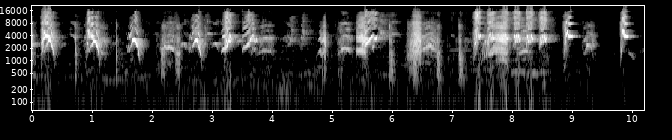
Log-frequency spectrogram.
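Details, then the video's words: Male and female black-winged mynas giving repeated whistled upslurs with harsh overtones, a scratchy chatter, then a rapid buzzy trill near the end. "Jalak Kebo Gacor | Burung Jantan dan Betina"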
